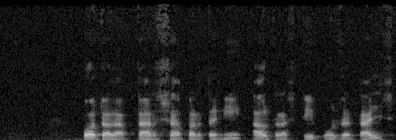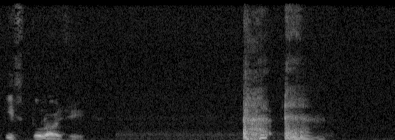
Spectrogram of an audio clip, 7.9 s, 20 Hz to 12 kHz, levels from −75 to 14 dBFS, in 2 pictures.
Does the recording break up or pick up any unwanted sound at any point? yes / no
yes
